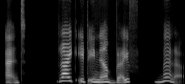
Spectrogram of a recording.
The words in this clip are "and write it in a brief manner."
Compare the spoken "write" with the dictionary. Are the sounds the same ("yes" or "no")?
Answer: no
